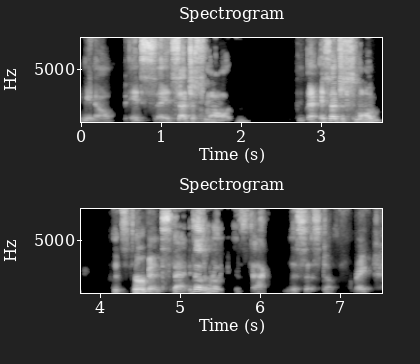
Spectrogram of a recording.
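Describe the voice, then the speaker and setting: Speaking at a fairly slow pace with long, frequent pauses, a man uses a medium pitch with very wide swings and some vocal fry. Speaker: science educator. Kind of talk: casual lecture. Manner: casual, filler-heavy with frequent right?.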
